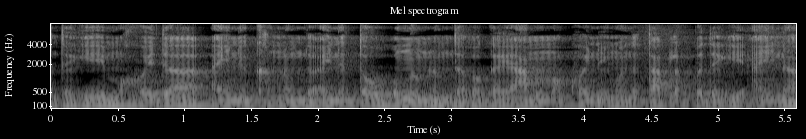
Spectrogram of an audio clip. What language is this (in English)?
Manipuri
